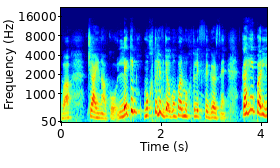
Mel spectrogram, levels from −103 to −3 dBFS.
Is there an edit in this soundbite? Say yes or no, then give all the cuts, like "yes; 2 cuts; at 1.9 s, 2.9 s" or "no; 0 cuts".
no; 0 cuts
